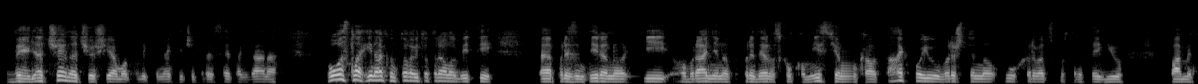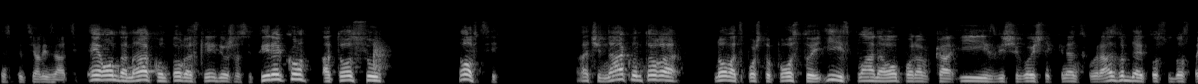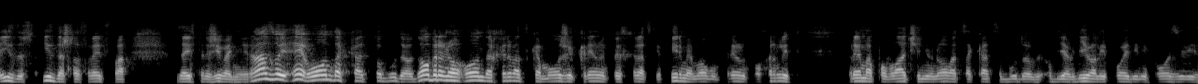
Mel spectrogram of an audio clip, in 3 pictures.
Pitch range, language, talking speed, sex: 130-195 Hz, Croatian, 160 wpm, male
